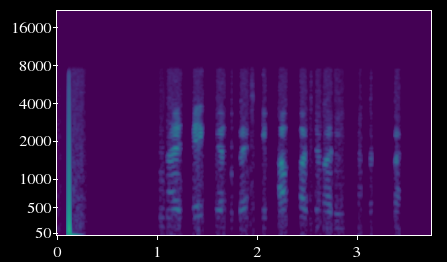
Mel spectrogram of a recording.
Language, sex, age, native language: Icelandic, male, 60-69, Icelandic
